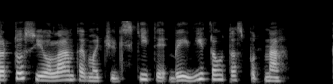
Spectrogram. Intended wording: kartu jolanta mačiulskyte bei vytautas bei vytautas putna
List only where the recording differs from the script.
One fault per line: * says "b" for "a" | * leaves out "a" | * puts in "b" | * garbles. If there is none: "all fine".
* puts in "su"
* leaves out "bei vytautas"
